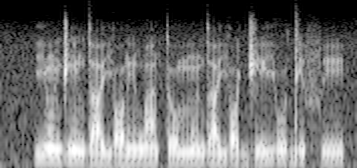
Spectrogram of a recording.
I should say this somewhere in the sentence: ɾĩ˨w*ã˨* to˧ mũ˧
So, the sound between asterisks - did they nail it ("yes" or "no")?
no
